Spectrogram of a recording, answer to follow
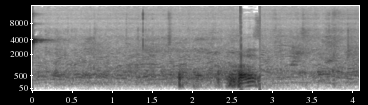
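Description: Spectators' voices and chatter, with one loud shout about two and a half seconds in. The very start catches the tail of a referee's whistle blast.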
